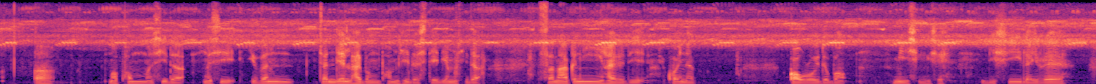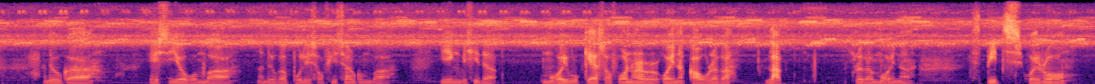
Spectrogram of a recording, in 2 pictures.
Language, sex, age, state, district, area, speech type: Manipuri, male, 30-45, Manipur, Chandel, rural, spontaneous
